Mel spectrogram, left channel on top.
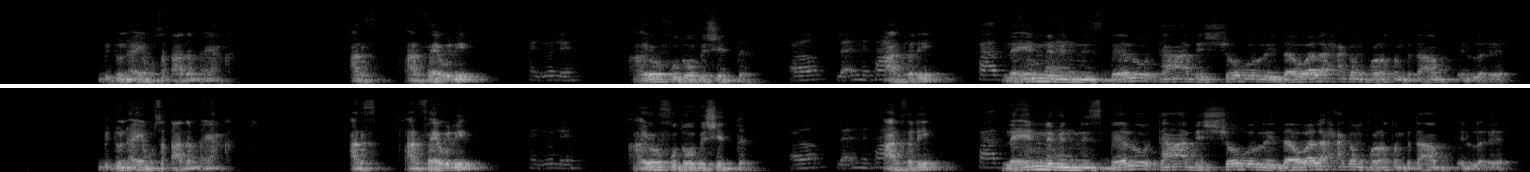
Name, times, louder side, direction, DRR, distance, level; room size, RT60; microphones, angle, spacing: voice 1, 1.0-2.3 3.5-4.8 6.3-7.5 8.8-9.5 10.0-15.0, right 2 dB, 80° right, 0.5 m, -28 dB
voice 2, 5.3-5.8 7.9-9.3 9.8-10.9, left 2 dB, 15° left, 0.5 m, -45 dB
2.9 x 2.3 x 2.4 m
head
